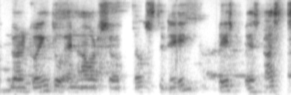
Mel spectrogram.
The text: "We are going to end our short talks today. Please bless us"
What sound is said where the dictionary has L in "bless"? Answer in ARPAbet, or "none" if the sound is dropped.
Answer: none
